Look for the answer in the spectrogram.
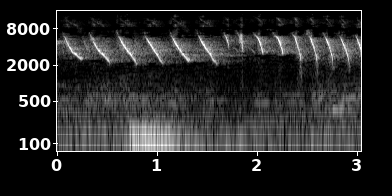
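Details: From a cucak jenggot, cililin and canary masteran: a sequence of clear, high whistles, each sliding steeply downward, spaced about quarter-second apart and speeding up into shorter chips near the end.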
